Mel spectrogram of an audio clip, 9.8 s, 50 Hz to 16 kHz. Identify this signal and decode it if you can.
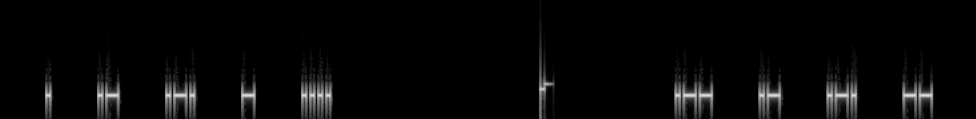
Morse code, heard as a keyed tone, about 30 wpm, spaced as for 14 wpm, 700 Hz. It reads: EARTH WARM
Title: 4x Character Spacing - Top 500 Words - 30wpm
